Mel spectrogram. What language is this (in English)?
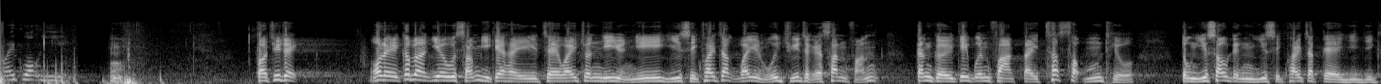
Cantonese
